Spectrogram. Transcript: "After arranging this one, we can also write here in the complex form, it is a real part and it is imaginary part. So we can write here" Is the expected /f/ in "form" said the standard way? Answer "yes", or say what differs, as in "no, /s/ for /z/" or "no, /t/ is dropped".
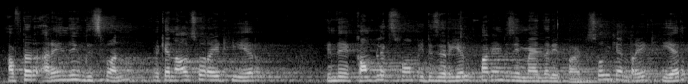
yes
